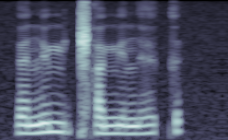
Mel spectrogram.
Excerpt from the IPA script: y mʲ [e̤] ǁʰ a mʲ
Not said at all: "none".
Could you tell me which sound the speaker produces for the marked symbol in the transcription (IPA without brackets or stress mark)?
e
